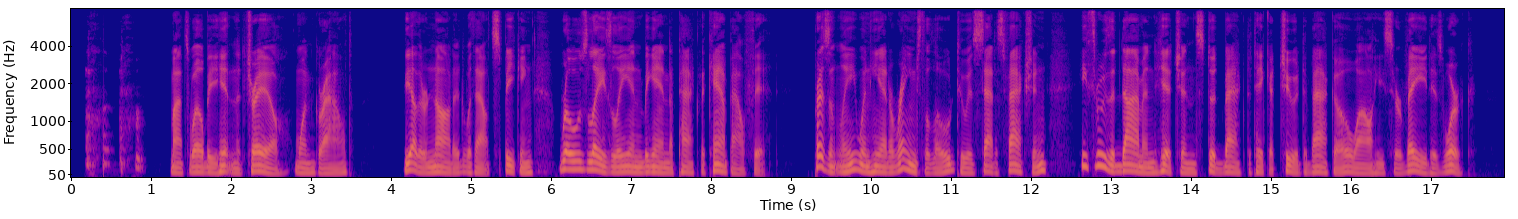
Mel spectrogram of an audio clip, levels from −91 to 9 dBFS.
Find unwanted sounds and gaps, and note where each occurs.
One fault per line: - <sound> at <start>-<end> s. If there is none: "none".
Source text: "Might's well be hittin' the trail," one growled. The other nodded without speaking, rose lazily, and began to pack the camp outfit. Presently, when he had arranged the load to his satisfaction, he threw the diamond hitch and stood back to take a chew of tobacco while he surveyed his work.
- cough at 0.2-1.0 s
